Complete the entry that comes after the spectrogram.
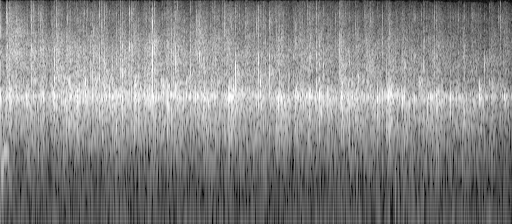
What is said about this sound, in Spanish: Dele un aplauso al Señor entonces.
